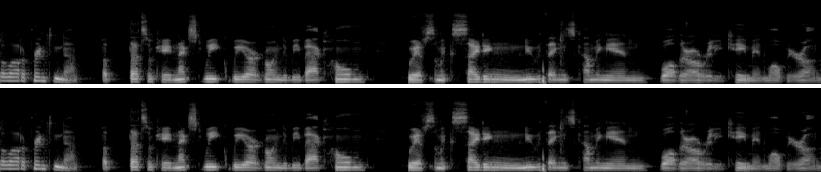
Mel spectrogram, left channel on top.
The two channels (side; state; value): both; identical; correlation 1.00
